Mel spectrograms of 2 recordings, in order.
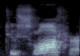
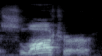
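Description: First: Said in the usual way. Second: Slaughter said alone, louder and weighted; stress on slaughter. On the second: Shown as a demonstration. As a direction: lean hard on slaughter as its own word. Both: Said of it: "emphasize that word".

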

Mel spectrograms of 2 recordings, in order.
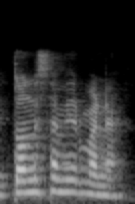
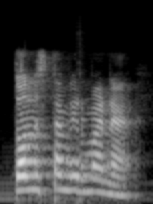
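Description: First: Firm demand. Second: "¿Dónde está mi hermana?" repeated higher and louder, "dónde" hit hard; louder angry repeat. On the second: Gripping the guy's shirt, demanding her sister again, louder. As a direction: shout the question the second time. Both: Retold or imitated. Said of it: "lo agarré de la camisa".

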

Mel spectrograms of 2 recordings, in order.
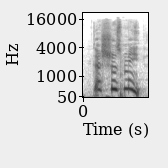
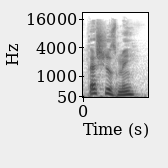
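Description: First: "That's just me." echoed much higher, squeaky. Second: Said in the usual way. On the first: Shown as a demonstration. Comic mocking his own remark in a high squeak. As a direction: squeak the words back at yourself. Repeats the line, then squeaks it.

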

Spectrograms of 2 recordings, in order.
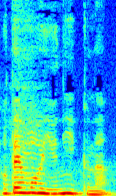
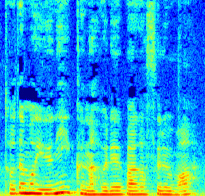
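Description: First: A touch of an elegant lady voice; lightly voiced rich young lady; haughty rich girl Japanese. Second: Lightly played posh young lady; a hint of a refined heiress voice; haughty rich girl Japanese. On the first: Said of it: "今のお嬢様言葉で". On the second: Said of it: "お嬢様で行くんだ".

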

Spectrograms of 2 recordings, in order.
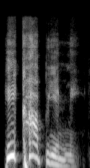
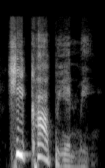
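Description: First: Slow, sulky mock complaint; childish slow complaint; mock whine. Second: Lower, slow sulky complaint; lower mock whine. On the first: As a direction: drag it out like a jealous kid. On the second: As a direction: sink the voice, pout it out slowly.

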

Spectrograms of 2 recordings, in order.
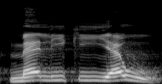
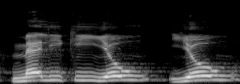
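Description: First: "Maliki Yaw" with an open "ya" before the w; corrected pronunciation. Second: "Maliki Yaw" with Yaw rounded to "yo"; common mistake. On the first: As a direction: slowly finish the "a" in "Yaw", then glide to w. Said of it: "Eerst de fetha afmaken". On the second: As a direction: slowly show the faulty "Yaw" as one "yo" sound. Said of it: "dat heel veel mensen zeggen". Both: Shown as a demonstration.

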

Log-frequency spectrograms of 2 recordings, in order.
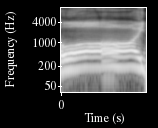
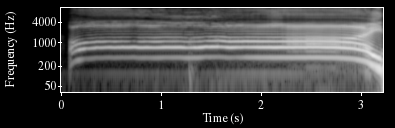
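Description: First: The same hail, now moving in toward the mic; call coming closer. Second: A long drawn-out hail from far across the room, well off the mic; distant call. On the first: Showing listeners a call that approaches the mic. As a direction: call out while stepping up to the microphone. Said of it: "って言いながら近-、マイクに近づいただけ". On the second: Showing listeners how distance alone makes a far-off call. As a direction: call out from far away, stretching the vowel as if across a field. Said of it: "ってやってるのって別にマイクの設定何にもいじってない". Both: Shown as a demonstration.

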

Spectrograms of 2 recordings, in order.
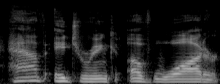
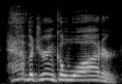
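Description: First: Slow and steady, spelling out the advice; slow, deliberate advice. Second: Higher and louder, driving the point home; emphatic repeat. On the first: Pastor advising angry couples, slow and deliberate. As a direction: lay it out slowly, each word weighed. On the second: Pastor repeating his advice to couples, higher and louder. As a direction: punch the repeat up, like a firm command. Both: Shown as a demonstration. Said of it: "But my point is this".

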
